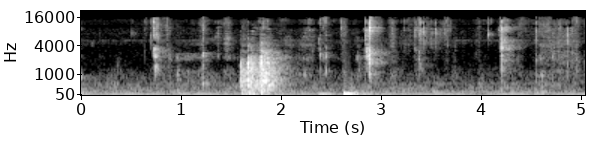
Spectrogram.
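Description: A person biting into and chewing a maple bacon chicken croissant sandwich: soft crunches and wet mouth sounds, with a louder bite about a second and a half in and a short low thump just after.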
